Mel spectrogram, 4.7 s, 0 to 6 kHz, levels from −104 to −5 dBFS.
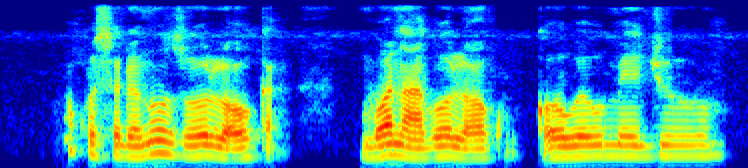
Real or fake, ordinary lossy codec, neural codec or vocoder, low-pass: real; AAC, 32 kbps; none; 5.4 kHz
